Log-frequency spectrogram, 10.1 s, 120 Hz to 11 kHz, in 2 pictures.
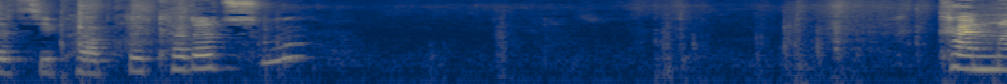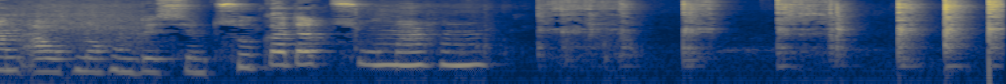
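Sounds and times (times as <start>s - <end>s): scraping on plastic cutting board: 4.9s - 5.9s.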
